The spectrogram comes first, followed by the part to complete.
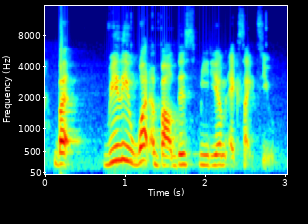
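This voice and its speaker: A woman with a Mandarin accent speaks at a fairly quick pace in a bright, sharp tone. Her fairly high pitch shows ordinary variation over a quiet background. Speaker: livestream host. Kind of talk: live interview.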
